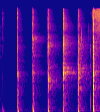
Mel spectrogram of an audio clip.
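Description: One person clapping his hands: about six evenly spaced claps, roughly three a second.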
